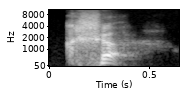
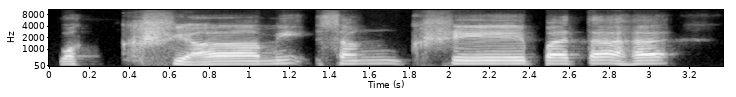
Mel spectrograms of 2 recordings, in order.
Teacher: Ksha is k plus sha, not sha.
